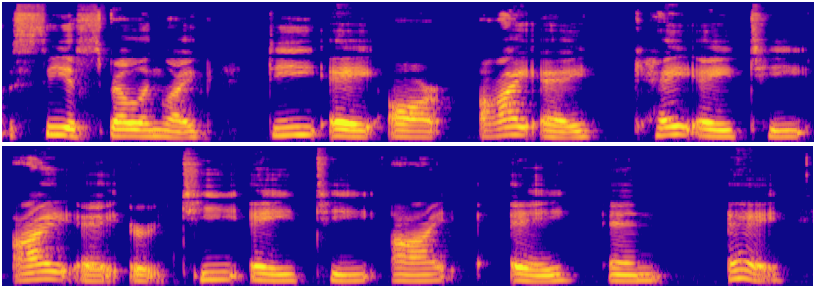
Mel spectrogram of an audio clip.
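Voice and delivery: ordinary talk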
